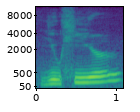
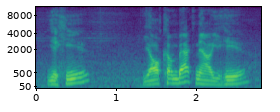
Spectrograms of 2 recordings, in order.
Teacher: I pronounce my R very, very strongly.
